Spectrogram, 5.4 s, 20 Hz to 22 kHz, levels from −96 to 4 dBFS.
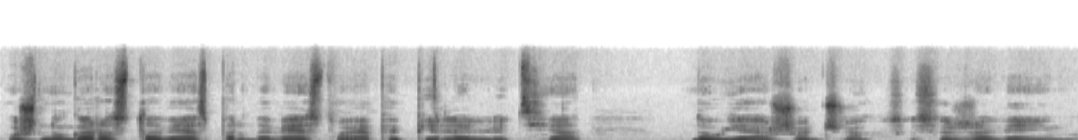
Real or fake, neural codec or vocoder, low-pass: real; none; 14.4 kHz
